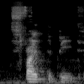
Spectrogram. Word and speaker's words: Zwarte Piet: Zwarte Piet.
